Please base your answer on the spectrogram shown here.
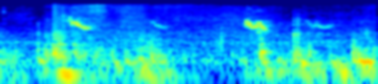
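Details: A grey-headed sparrow, hidden in a deep thicket, gives one of the first calls of the morning at sunrise in late April: two bright, high chirps sliding downward about a second apart, over a low rumble and faint voices.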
